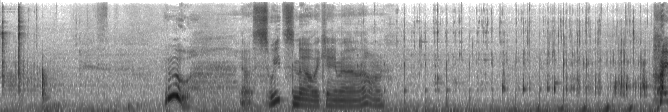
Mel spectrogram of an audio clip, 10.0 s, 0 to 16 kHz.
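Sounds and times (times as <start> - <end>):
speech: 3.8 - 5.9
golden hazy beer pouring into a glass: 5.3 - 10.0.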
